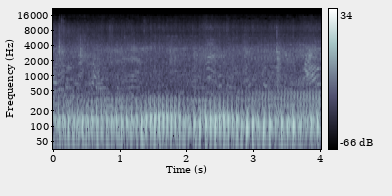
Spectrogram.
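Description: A motor scooter engine idles.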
